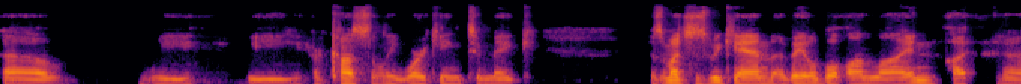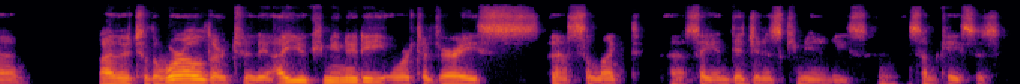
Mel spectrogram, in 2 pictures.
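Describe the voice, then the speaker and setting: A middle-aged man giving a careful, halting answer as a panelist on a video call from his office. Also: on the low side, steady tone, no echo. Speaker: panelist from a university media collections service. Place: office with bookshelves, indoors. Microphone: video call computer mic.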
